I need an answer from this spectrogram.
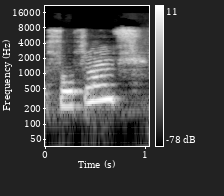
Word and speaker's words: Fufluns: I don't know you, but I love Fufluns, which is the god of wine. God of wine? So much like money. That. How do you spell that one? F-U-F-L-U-N-S.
